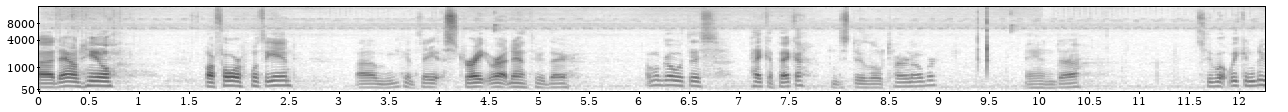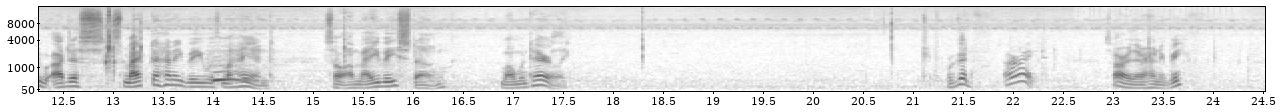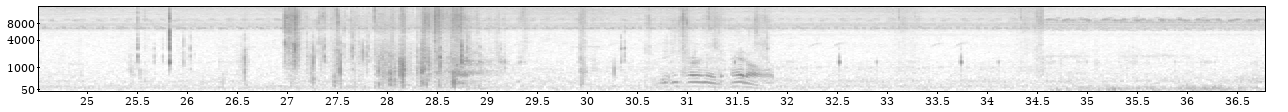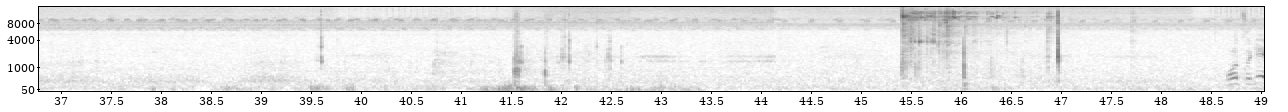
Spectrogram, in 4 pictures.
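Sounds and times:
insects chirring: 0.0 - 49.0
footsteps on grass: 29.8 - 31.9.

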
